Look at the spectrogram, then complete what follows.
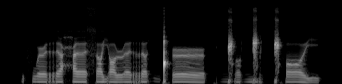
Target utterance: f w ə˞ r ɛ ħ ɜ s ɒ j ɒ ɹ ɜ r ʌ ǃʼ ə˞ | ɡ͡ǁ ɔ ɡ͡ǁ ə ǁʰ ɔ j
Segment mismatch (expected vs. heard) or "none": ɛ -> ɜ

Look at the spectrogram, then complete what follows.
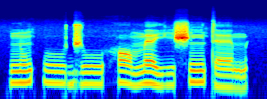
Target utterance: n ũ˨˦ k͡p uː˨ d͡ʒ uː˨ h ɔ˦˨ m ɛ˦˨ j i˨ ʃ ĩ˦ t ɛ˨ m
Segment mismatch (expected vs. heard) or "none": none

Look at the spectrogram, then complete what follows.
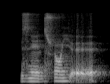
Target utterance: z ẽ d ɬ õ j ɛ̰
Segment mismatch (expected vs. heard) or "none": none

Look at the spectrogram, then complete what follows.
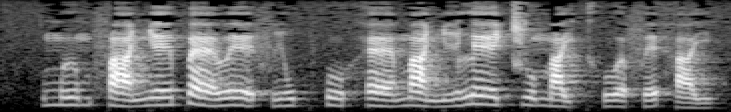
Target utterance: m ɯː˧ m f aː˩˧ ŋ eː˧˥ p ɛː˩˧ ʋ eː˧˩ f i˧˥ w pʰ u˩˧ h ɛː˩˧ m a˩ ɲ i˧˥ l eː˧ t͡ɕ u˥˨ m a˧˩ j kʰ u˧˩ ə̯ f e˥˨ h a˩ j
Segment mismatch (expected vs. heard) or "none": ŋ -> ɲ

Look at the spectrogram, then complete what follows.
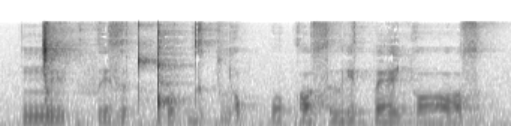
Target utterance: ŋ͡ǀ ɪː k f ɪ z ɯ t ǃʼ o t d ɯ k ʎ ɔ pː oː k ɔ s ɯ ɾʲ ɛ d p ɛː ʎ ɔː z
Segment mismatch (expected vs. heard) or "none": none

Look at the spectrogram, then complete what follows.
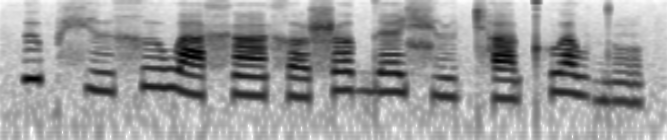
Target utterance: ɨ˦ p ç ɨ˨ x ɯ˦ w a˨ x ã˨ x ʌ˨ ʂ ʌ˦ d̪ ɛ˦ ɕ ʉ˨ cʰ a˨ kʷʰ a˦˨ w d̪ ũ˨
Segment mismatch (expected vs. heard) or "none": none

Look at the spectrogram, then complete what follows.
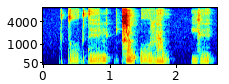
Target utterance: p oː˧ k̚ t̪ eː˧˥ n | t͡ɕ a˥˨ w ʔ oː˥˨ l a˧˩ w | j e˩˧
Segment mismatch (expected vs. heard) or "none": p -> t̪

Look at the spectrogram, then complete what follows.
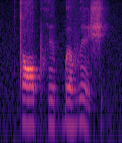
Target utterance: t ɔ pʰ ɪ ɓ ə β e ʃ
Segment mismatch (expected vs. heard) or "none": β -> v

